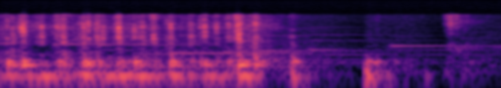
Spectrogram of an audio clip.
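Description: Rapid keystrokes on a computer keyboard during a shell-coding session, a dense run of clicks for over a second, then a few sparser taps.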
